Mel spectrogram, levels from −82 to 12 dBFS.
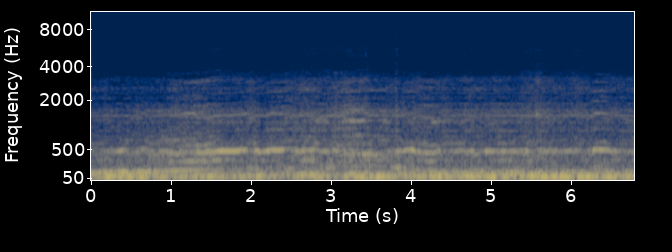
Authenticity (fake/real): fake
